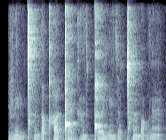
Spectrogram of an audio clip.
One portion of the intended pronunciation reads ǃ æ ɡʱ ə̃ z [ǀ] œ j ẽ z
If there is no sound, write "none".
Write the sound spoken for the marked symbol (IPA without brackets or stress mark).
ǃ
